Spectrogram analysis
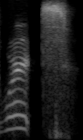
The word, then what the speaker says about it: Weerts: use she her pronouns my last name is wurtz it's spelled differently than it's pronounced kind of i'm based in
